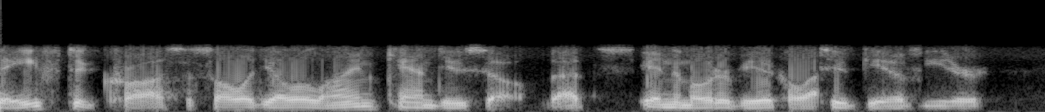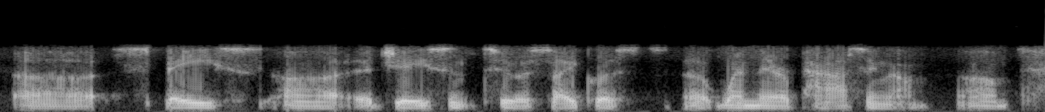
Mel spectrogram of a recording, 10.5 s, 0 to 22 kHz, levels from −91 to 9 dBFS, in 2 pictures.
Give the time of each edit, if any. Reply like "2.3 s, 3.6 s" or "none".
3.1 s, 4.1 s, 4.6 s, 5.1 s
